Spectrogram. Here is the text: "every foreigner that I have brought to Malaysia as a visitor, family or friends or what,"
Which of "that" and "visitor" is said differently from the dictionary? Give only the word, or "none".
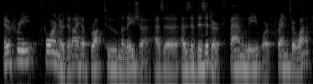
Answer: none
